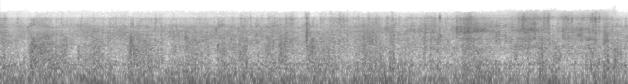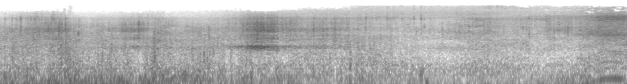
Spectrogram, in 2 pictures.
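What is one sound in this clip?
Bicycle tyres crunch and rattle over a gravel road.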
